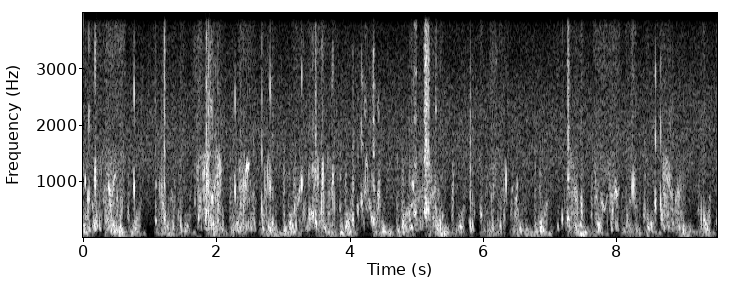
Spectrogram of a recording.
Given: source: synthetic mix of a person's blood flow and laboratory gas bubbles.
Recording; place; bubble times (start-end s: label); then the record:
Doppler ultrasound of blood flow; precordium
0.01-0.63 s: bubbles
0.73-0.81 s: bubbles
1.06-1.40 s: bubbles
1.44-1.52 s: bubbles
1.65-2.12 s: bubbles
2.21-2.61 s: bubbles
2.65-2.94 s: bubbles
3.14-3.83 s: bubbles
3.95-4.49 s: bubbles
4.88-5.43 s: bubbles
5.77-5.92 s: bubbles
5.95-6.01 s: bubbles
6.09-6.38 s: bubbles
6.99-7.00 s: bubbles
7.09-7.54 s: bubbles
7.65-8.06 s: bubbles
8.13-8.35 s: bubbles
8.44-9.06 s: bubbles
9.24-9.37 s: bubbles
9.49-9.52 s: bubbles
From the record:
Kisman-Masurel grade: 243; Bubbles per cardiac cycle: several, 3 to 8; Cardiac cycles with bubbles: 100%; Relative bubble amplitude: loud (0.450 to 0.775); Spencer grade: 3 (all of the cardiac periods contain showers or single bubble signals, but not dominating or overriding the cardiac motion signals); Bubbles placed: anywhere in the cardiac cycle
